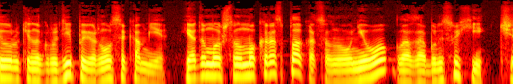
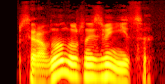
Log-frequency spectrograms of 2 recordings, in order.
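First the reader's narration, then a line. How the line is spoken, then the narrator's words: Mumbling. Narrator (Russian): промямлил он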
